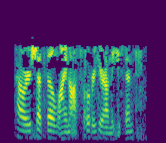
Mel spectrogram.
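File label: Incident Tac 2, Scanner audio recording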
